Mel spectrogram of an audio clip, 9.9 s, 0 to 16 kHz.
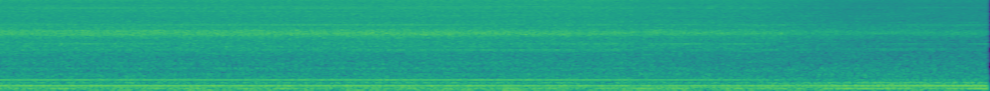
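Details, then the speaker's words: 2013 Mazak HCN 4000 Mark III CNC horizontal machining center, spindle at its max 14,000 rpm with 3% load: clean, steady hum near 230 Hz with a constant airy whoosh, no growl or wavering; normal. "This machine has a max spindle RPM of 14,000, and this is the spindle running at 14,000 RPM."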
